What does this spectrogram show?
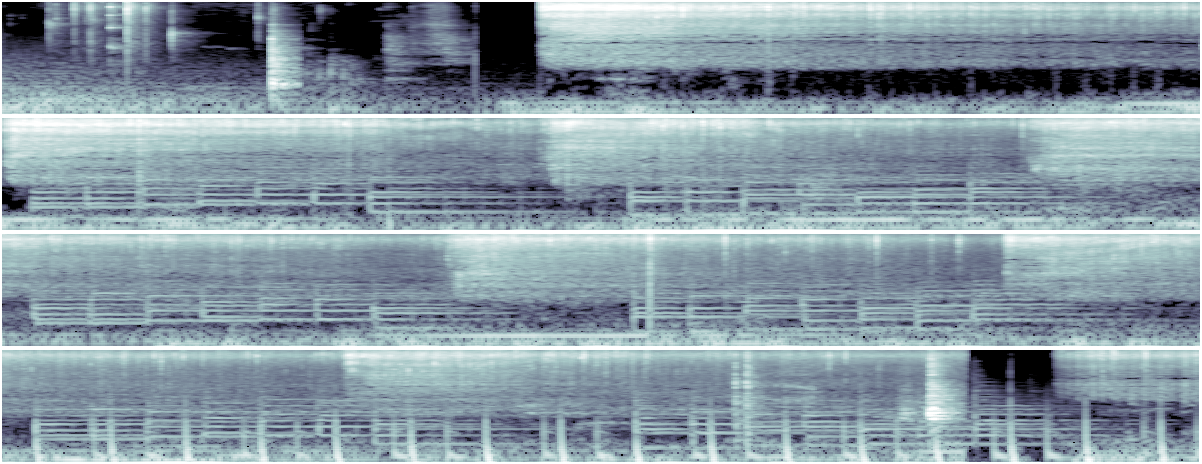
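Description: Paddu batter sizzling in hot oil in a cast-iron paddu pan as it is spooned into the wells one at a time. The sizzle starts suddenly about three seconds in and swells afresh every three or four seconds as each new spoonful goes in.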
